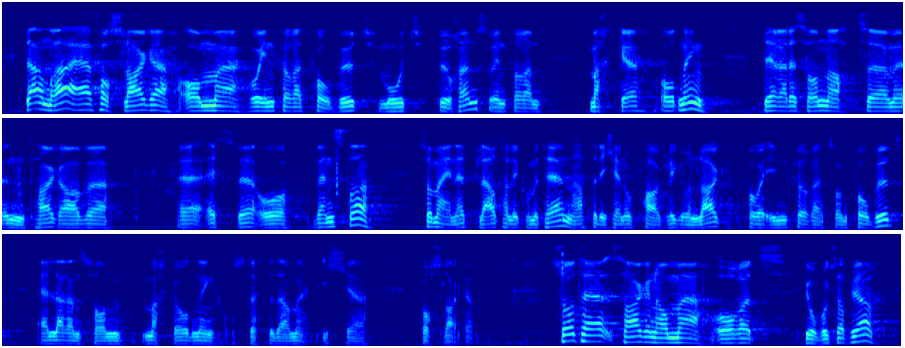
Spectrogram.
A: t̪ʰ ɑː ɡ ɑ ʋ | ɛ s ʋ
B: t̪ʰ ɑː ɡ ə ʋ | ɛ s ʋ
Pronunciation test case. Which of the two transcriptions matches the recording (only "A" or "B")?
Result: A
